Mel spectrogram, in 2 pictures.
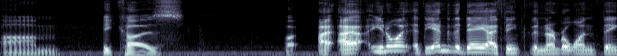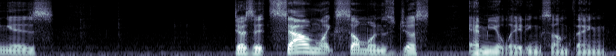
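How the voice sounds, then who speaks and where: Man, voice actor, casual advice, swears a lot, lively pitch, dry close sound. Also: unhurried, pauses often, clean tone, no room sound. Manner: swears freely, animated, demonstrates voices mid-sentence. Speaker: guest voice actor and animator.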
